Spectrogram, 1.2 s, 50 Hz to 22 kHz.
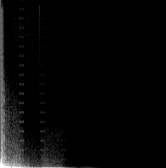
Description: TC2 Kicks8.wav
